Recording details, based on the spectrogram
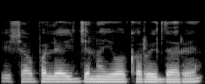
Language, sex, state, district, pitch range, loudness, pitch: Kannada, male, Karnataka, Koppal, 120-130 Hz, -14 LUFS, 125 Hz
